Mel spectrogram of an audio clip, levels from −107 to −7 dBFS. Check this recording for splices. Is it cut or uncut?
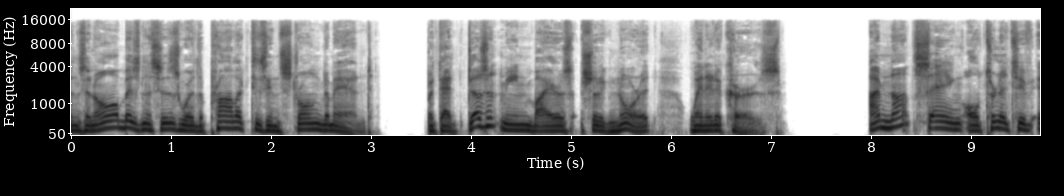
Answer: uncut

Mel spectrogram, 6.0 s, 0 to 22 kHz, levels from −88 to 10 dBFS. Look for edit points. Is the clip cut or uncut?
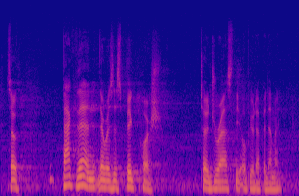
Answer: uncut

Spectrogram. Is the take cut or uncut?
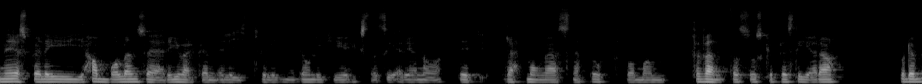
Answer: cut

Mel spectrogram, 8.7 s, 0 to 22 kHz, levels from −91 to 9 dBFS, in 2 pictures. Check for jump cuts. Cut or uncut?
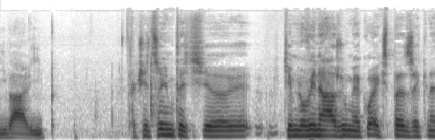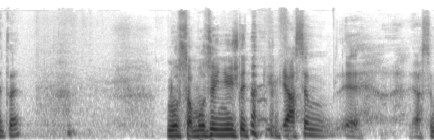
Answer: cut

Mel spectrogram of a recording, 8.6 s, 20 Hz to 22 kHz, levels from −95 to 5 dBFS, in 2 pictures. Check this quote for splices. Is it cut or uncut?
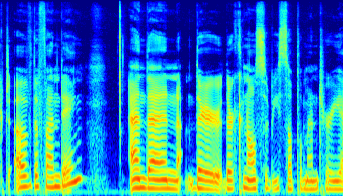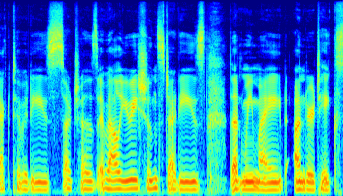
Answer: cut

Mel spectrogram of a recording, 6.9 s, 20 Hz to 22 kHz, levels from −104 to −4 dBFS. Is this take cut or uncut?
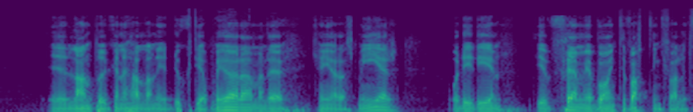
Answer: uncut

